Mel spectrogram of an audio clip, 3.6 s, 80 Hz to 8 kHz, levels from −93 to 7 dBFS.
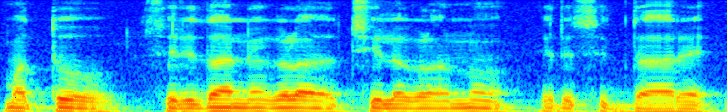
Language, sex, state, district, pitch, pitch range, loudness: Kannada, male, Karnataka, Koppal, 95 Hz, 95-100 Hz, -16 LUFS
